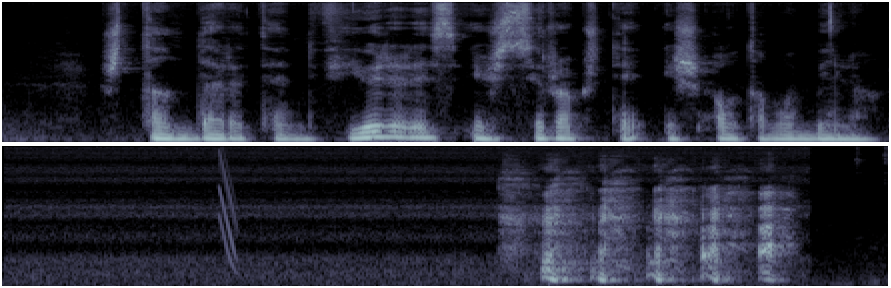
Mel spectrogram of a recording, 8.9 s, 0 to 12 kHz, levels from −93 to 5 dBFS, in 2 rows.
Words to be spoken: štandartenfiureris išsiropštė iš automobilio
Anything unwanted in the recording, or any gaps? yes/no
yes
